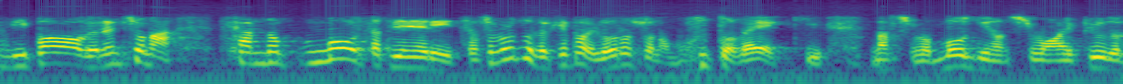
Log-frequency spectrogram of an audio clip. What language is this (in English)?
Italian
